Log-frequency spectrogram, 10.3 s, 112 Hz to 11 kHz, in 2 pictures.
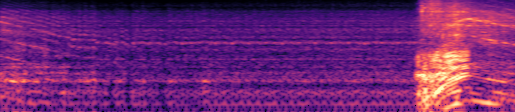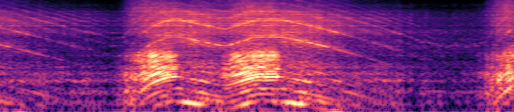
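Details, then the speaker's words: Honda VFR 400 (NC24) with blocked carburettors, after strip, clean and rebuild, while balancing carbs to the lead carb: quiet idle swells and falls in surges as each carb is turned, pushing idle up so it must be turned down. "As you can hear, as I'm turning the carburetors, throttle's going up, so it's actually defining it all. So I have to keep turning the idle down."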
